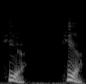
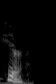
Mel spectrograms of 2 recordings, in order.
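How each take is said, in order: First: British here as "hee-uh", no R; British non-rhotic. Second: American here, single vowel plus R. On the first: Teacher recaps for learners, British R-less here. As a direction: glide here into a schwa, British style. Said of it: "영국 표준 영어에서는". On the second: Teacher recaps for learners, American rhotic here. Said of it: "일반 미국 영어에서는". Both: Shown as a demonstration.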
